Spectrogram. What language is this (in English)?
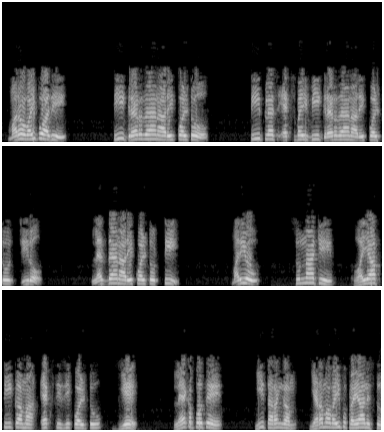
Telugu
